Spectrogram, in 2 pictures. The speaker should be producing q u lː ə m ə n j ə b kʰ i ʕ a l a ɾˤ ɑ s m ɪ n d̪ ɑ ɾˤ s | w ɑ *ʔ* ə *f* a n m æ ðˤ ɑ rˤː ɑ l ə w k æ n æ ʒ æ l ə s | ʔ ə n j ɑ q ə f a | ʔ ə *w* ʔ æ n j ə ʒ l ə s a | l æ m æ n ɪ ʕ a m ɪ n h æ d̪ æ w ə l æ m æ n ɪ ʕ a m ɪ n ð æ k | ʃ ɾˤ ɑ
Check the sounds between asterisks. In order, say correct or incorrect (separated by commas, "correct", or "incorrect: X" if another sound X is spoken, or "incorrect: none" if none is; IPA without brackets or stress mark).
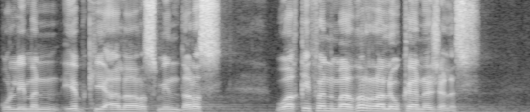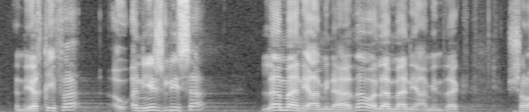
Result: incorrect: q, correct, correct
